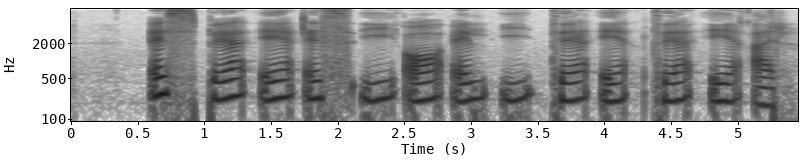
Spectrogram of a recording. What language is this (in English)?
Norwegian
